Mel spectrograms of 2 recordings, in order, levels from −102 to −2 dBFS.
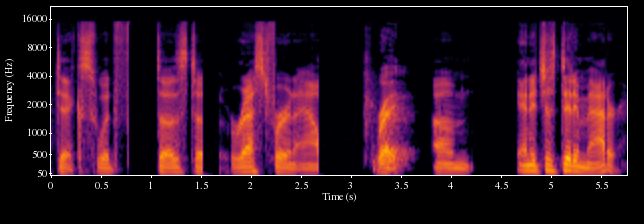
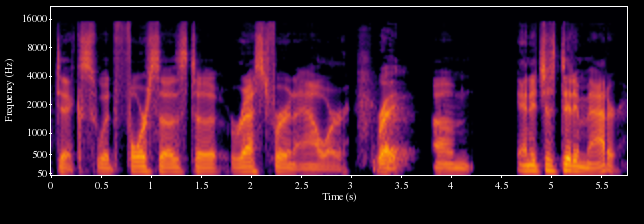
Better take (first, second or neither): second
